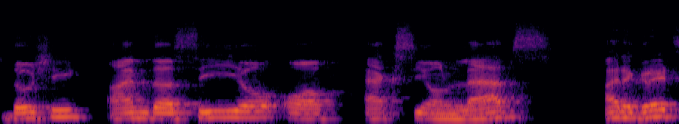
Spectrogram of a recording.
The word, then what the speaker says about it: Accion: guest kinesh Doshi who is the CEO of Axion Labs did I pronounce that correctly is that is right okay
